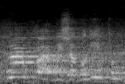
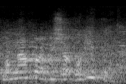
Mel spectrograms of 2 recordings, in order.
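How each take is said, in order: First: The first word is clipped to a short form. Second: The first word is said in its full form. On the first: It is casual local speech. "kalau Anda tinggal di Betawi, mau itu hilang, yang ada ngapa" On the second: It is polite standard speech. "kalau orang yang bahasa Indonesia Indonesianya sopan, pasti bilangnya begitu"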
